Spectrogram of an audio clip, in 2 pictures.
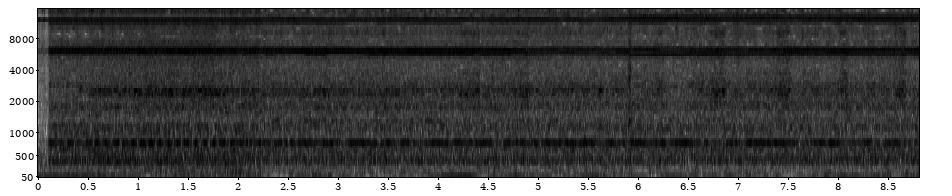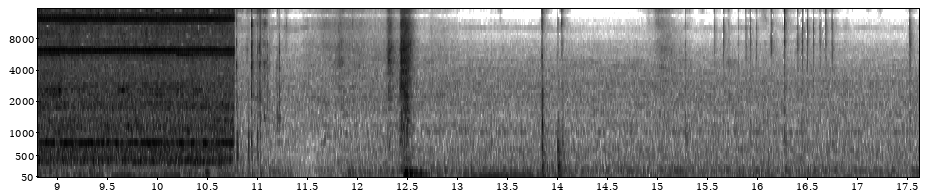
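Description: Small metal lathe running with its four-jaw chuck spinning: a steady motor-and-gear whine with several high tones, cutting off about eleven seconds in. A sharp click follows a couple of seconds later, then a smaller one.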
